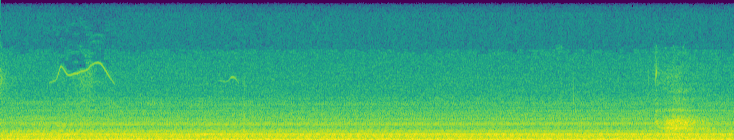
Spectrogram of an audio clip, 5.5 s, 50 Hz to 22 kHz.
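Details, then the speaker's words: 1935 Wards Airline 62-175 seven-tube AM/shortwave console radio under restoration, powered up with B+ good and the 80 rectifier working: a steady low constant hum from the speaker that carries no station and doesn't change with volume or AM/SW switching; fault not yet traced. "It was just a constant hum out of the speaker the whole time, and that hum doesn't change when you turn the volume up and down, and it doesn't change when you switch between shortwave and AM."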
